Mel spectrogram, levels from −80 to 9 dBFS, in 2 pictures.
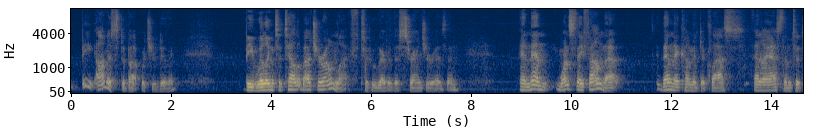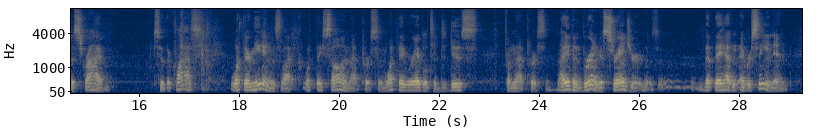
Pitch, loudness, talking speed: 140 Hz, -24 LUFS, 145 wpm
